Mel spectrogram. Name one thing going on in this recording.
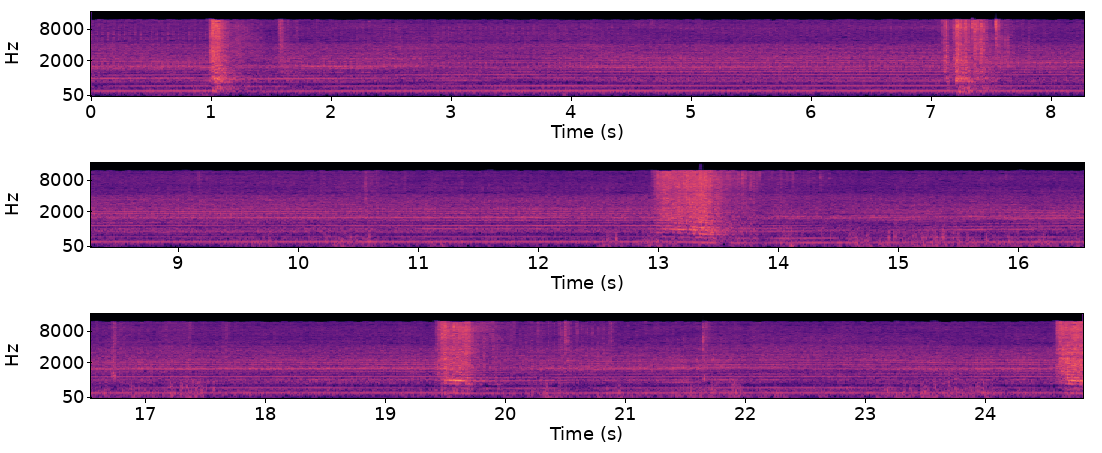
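Stalks crunch and grind as they are fed into a shredder.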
